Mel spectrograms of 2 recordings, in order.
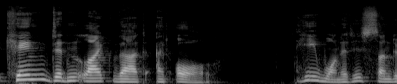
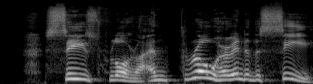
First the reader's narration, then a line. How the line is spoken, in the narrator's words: he cried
